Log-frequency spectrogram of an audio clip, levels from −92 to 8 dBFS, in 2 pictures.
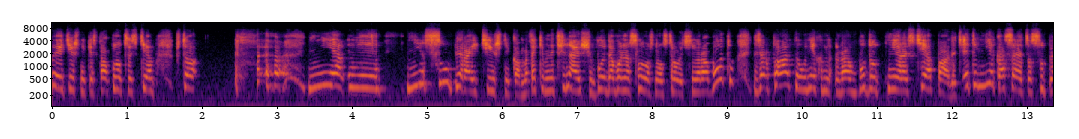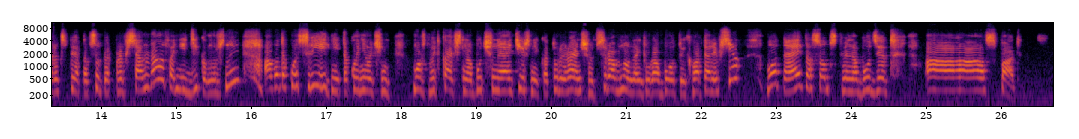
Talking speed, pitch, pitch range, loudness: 140 wpm, 270 Hz, 250-310 Hz, -22 LUFS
